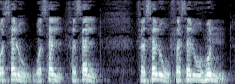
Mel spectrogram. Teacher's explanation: واسأل فعل الأمر إذا كان قبل سينه واو أو فاء نحو وسلوا وسل فسل فسلوا فسلوهن، بنقل فتحة الهمزة إلى السين وإسقاط الهمزة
